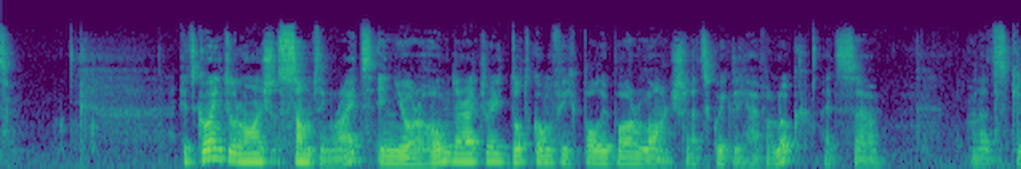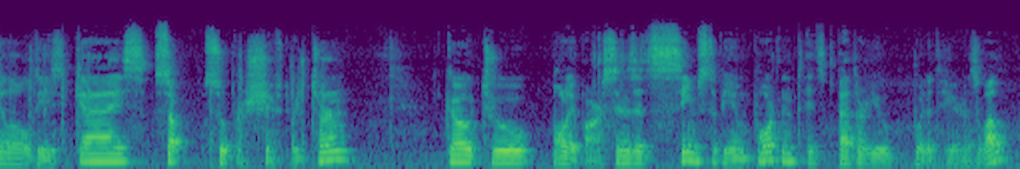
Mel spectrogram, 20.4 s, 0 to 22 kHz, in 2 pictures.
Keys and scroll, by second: 10.1 shift+super+q, 10.5 shift+super+q, 10.8 shift+super+q, 13.1 shift+super+Return.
